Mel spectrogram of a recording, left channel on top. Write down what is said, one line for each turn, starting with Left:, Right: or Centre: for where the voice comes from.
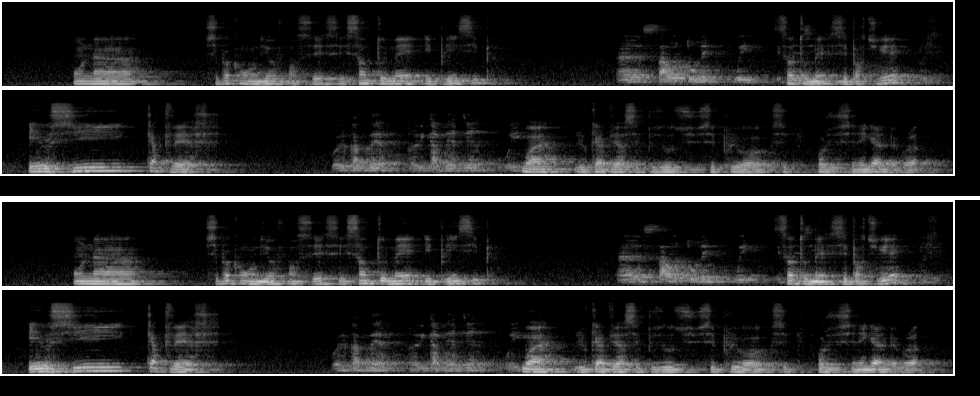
Centre: on a, je sais pas comment on dit en français, c'est Saint-Thomé et Principe.
Left: Euh, Sao Tomé, oui,
Centre: Saint-Thomé,
Left: les principes.
Centre: c'est portugais.
Left: Oui, c'est-
Centre: Et
Left: oui.
Centre: aussi Cap-Vert.
Left: Ouais, le Cap-Vert, non les Cap-Verdiens. Oui,
Centre: Ouais, le Cap-Vert, c'est plus au- c'est plus,
Left: oui,
Centre: euh, c'est plus proche du Sénégal, mais voilà.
